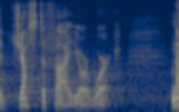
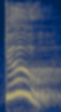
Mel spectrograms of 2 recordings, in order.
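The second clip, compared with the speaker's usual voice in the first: sudden shouted word; 9 dB louder than usual. Acted. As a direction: burst out with it like a command. Echoing the shouted command.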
